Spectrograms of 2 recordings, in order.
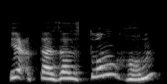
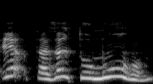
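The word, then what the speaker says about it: اعتزلتموهم: They add an extra pronoun wow to connect, so that it becomes easy for you to pronounce, right? Instead of saying i'tazaltumhum, you say i'tazaltumuhum.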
